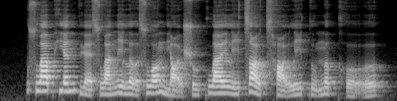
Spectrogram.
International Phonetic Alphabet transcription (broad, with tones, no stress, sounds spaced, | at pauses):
s w ä˥ pʰ j ɛ˥ n t̪ ɥ ɛ̰˨˩ s w a˧˥ n i˥˩ l ɤ̰˨˩ s w ɔ˧˥ n̪ j ɑ̰˨˩ ʊ̯ ʂ u˧˥ k w a˥ ɪ̯ l i˧˥ t͡s ɑ˥˩ ʊ̯ t͡sʰ ɑ̰˨˩ ʊ̯ l i˧˥ t̪ ṵ˨˩ n̪ ɤ˥˩ kʰ o̰˨˩˦ ʊ̯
